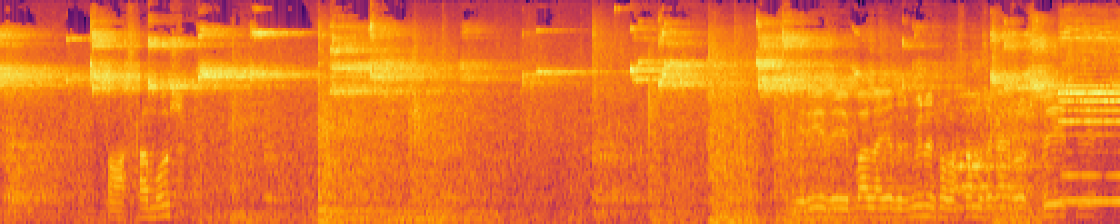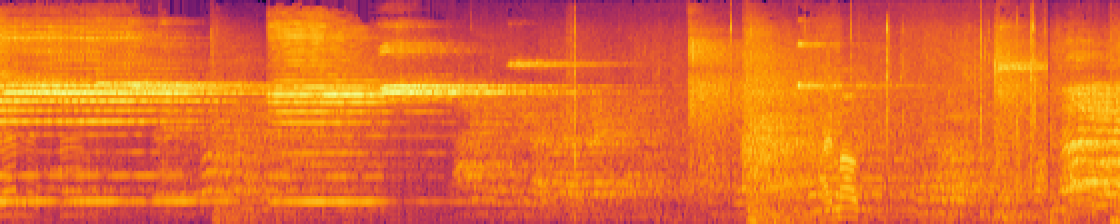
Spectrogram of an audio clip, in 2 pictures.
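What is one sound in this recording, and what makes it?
Young men shout to each other across an echoing hall.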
